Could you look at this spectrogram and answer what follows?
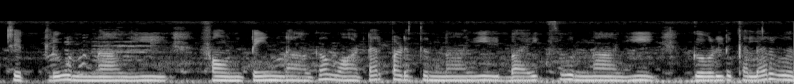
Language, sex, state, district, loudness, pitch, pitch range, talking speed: Telugu, female, Andhra Pradesh, Sri Satya Sai, -15 LUFS, 185 Hz, 180-195 Hz, 85 wpm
